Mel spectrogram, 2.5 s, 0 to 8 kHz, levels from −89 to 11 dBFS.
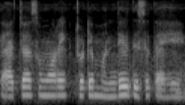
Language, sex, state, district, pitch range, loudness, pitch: Marathi, female, Maharashtra, Aurangabad, 180-195 Hz, -30 LUFS, 190 Hz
